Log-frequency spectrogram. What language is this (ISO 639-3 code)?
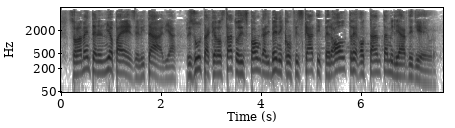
ita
